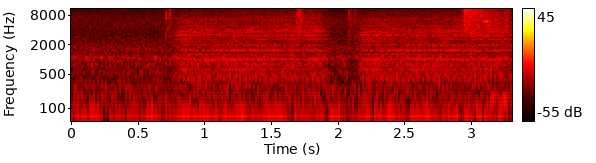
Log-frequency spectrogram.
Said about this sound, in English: Let's sound a horn.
